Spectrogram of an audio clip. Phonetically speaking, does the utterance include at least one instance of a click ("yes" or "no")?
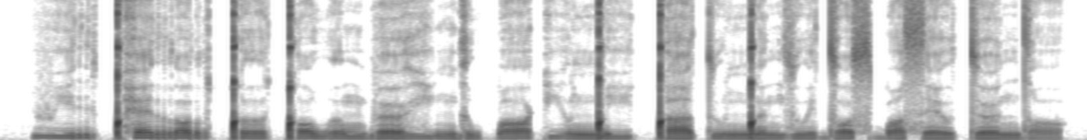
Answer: yes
